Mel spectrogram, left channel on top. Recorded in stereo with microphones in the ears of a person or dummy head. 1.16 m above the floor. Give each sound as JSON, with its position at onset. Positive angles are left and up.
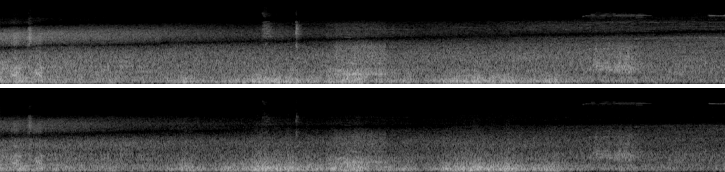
{"t": 0.0, "sound": "a vehicle", "side_deg": 35}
